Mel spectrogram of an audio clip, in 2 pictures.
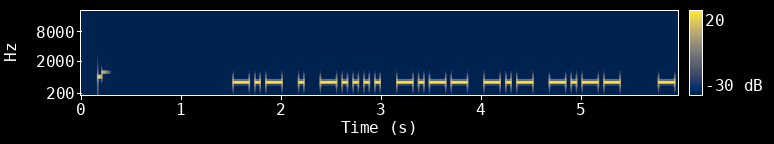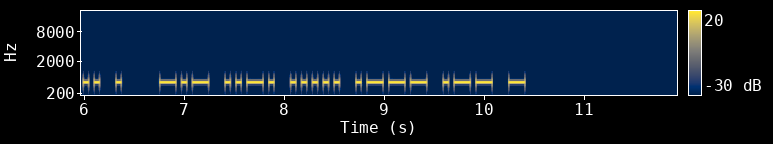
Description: Morse code, heard as a keyed tone, about 22 wpm, 700 Hz. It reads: KE6YKY DE KF5JWT
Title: USA Callsign DE Callsign - 6 Characters - 22wpm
